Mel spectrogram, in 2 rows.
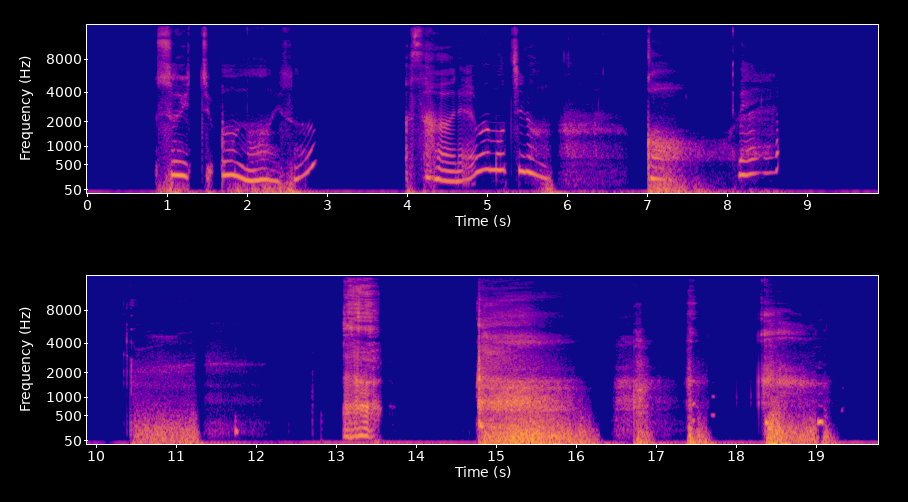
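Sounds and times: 
speech: 0:01.0 - 0:02.9, 0:04.3 - 0:06.1, 0:07.0 - 0:07.5, 0:08.1 - 0:08.7
breathy burps: 0:13.1 - 0:13.7
heavy exhales and sighs: 0:14.8 - 0:19.4.

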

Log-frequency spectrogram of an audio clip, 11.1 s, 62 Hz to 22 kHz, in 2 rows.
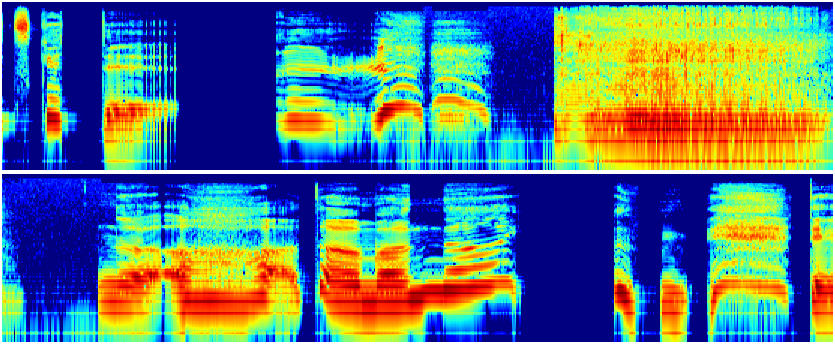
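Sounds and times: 
speech: 0:00.1 - 0:01.2, 0:01.8 - 0:04.6, 0:06.2 - 0:09.0, 0:09.6 - 0:11.0
middle-aged woman's short breathy vocal sounds: 0:01.9 - 0:03.3
loud buzzy fart from a middle-aged woman: 0:03.7 - 0:05.7.

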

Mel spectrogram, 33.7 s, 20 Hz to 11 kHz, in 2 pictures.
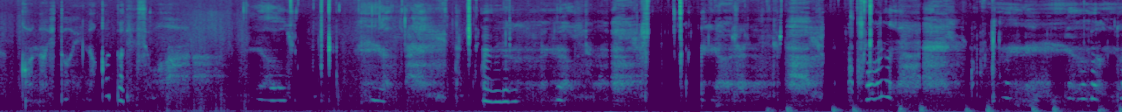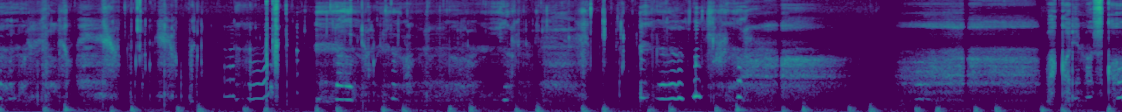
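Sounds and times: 
faint indistinct vocal sounds: 0:00.0 - 0:33.6
speech: 0:01.8 - 0:02.3, 0:04.1 - 0:04.5, 0:05.6 - 0:08.6
heartbeat heard through someone's back: 0:11.4 - 0:33.6.

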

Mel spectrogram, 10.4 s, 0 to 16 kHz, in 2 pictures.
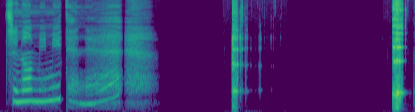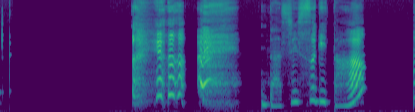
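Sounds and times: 
speech: 0:00.2 - 0:01.6, 0:09.1 - 0:09.8
loud burps: 0:02.9 - 0:03.1, 0:04.9 - 0:05.2.

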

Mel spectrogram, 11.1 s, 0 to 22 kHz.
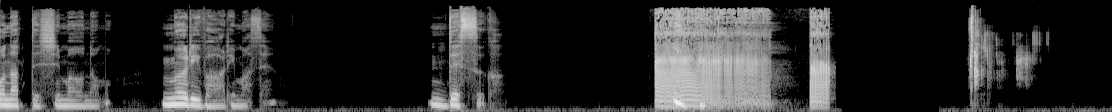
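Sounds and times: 
speech: 0:00.0 - 0:02.8, 0:04.3 - 0:05.0
farts: 0:06.6 - 0:08.4.

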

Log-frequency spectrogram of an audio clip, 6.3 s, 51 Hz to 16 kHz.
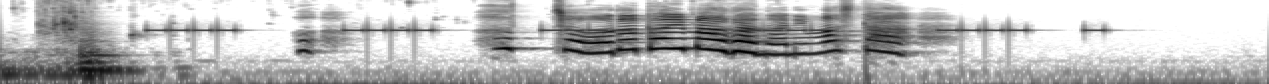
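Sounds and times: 
hot water pouring out of a cup: 0:00.0 - 0:01.1
water dripping: 0:00.0 - 0:02.8
speech: 0:03.0 - 0:04.7.

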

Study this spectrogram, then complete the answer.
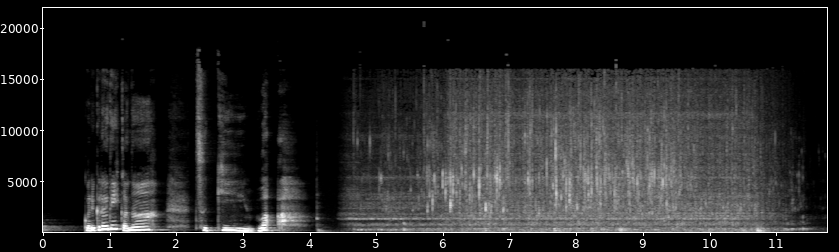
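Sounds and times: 
speech: 0:00.7 - 0:03.8
hot water filling a washbasin: 0:04.5 - 0:11.7.

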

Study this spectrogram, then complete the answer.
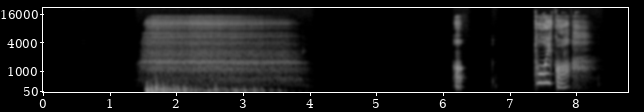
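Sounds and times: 
single breath blown straight onto a microphone: 0:01.6 - 0:03.6
speech: 0:06.2 - 0:06.4, 0:07.4 - 0:08.2.

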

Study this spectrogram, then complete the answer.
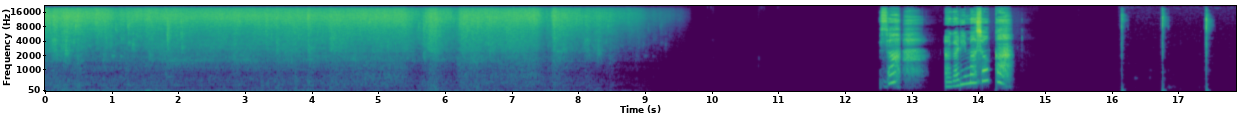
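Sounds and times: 
water pouring from a tap or shower head in a bath: 0:00.0 - 0:09.2
speech: 0:13.6 - 0:14.6.

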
